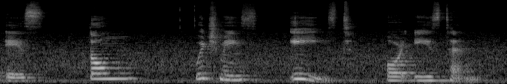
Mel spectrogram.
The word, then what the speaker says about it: 东: And the pronunciation is dōng, which means east or eastern.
